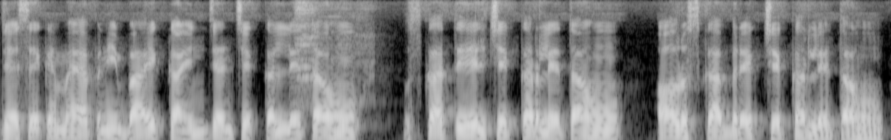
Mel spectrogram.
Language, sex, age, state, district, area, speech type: Urdu, male, 18-30, Uttar Pradesh, Lucknow, urban, spontaneous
